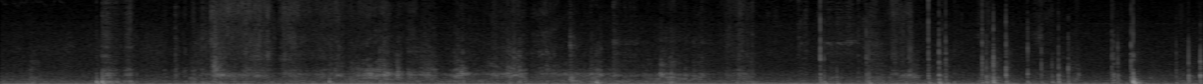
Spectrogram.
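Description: Long nails tap and scratch on a pink and gold plastic squeeze tube of body lotion that looks full and is held upright. Soft, quiet clicks and papery scratching sounds come through over a steady low hum.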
